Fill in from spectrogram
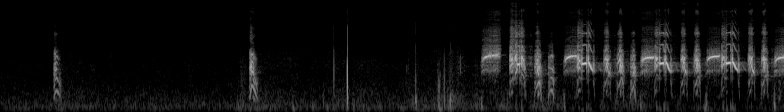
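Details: A grey francolin starts after a few faint isolated clicks. Midway it breaks into a loud, rapid series of ringing, rising-and-falling notes that quickly repeat and carry on to the end.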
